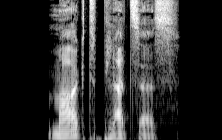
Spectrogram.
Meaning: genitive singular of Marktplatz
- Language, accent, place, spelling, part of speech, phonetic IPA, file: German, Germany, Berlin, Marktplatzes, noun, [ˈmaʁktˌplat͡səs], De-Marktplatzes.ogg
